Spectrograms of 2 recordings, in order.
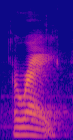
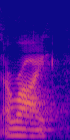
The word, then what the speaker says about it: awry: However, I just want to go back because I made a slight pronunciation error. That's really common. When we were talking in the first article about going off track or something being derailed, I said you can also say it went awry.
